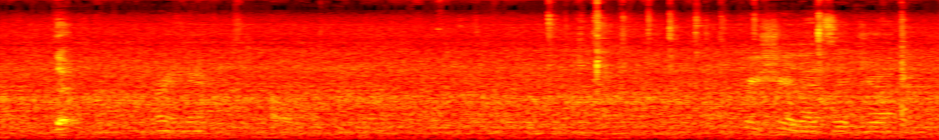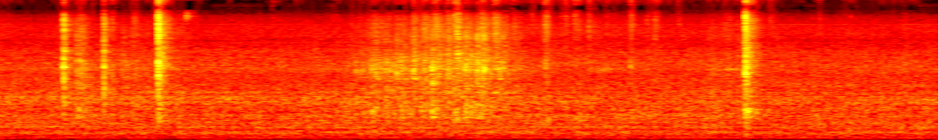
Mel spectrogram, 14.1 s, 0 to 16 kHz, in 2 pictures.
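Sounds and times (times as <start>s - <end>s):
steady background hum: 0.0s - 14.0s.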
